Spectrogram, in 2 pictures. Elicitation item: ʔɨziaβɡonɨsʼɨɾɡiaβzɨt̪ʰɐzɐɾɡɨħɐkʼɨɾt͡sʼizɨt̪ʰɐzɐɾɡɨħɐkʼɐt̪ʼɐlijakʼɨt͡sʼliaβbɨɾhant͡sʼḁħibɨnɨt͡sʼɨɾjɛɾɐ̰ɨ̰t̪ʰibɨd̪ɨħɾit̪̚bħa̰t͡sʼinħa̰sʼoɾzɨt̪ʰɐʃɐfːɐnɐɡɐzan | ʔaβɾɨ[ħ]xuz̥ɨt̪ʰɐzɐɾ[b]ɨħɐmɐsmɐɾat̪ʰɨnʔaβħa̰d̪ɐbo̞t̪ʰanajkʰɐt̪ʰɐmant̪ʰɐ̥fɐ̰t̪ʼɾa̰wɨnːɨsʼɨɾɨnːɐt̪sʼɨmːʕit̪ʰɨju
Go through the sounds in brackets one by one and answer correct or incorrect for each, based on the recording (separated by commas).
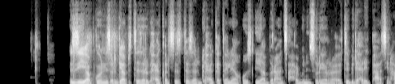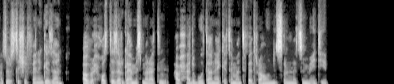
correct, incorrect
